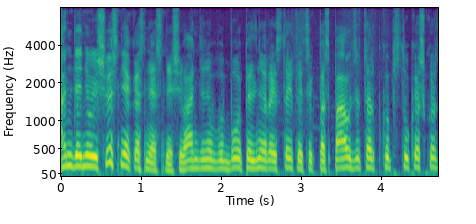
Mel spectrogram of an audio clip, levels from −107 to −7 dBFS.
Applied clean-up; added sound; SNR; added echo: none; none; none; none.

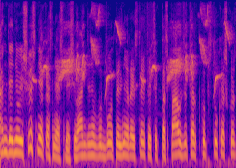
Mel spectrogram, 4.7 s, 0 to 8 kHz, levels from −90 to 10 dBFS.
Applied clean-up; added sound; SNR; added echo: none; Bird; 12 dB; none.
